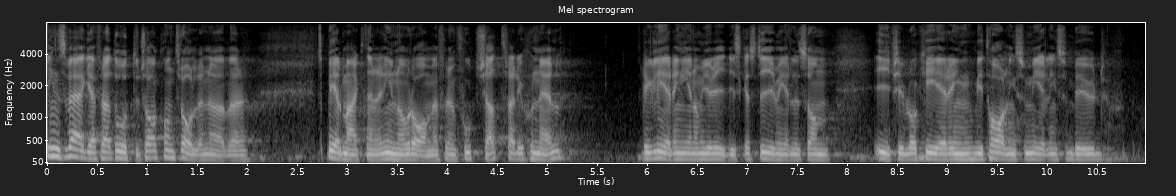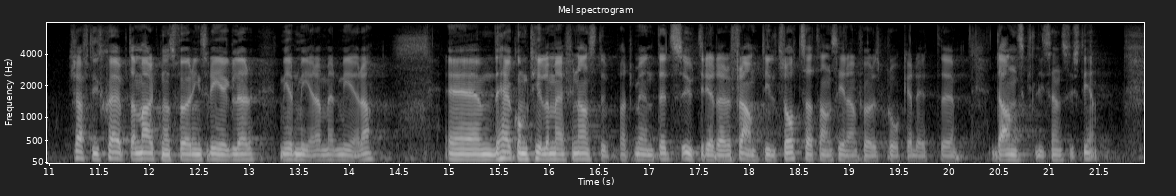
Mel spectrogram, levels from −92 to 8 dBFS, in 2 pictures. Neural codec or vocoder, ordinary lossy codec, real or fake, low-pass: none; none; real; none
